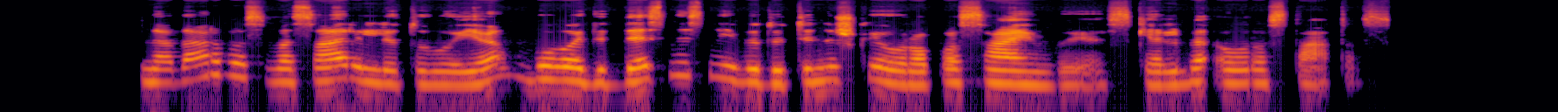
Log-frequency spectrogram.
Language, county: Lithuanian, Šiauliai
